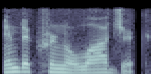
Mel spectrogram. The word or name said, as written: endocrinologic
